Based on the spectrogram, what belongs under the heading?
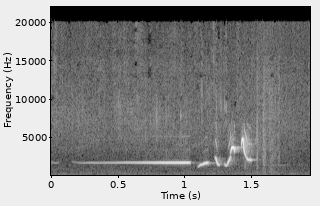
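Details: Jeju Japanese bush warbler (Horornis diphone) territorial song during a playback of local Jeju song: a steady whistle of about a second, then a bright up-and-down flourish of three or four notes. A warbler aggressively attacked a stuffed decoy.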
